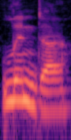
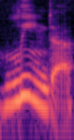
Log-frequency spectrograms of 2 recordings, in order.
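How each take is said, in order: First: The first vowel is a short i sound. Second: The first vowel is a long ee sound. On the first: This is how the spelling reads in English. "in English you would pronounce it Linda" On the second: This is how the spelling reads in Italian. "in Italian you would look at an I and pronounce it as an E"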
